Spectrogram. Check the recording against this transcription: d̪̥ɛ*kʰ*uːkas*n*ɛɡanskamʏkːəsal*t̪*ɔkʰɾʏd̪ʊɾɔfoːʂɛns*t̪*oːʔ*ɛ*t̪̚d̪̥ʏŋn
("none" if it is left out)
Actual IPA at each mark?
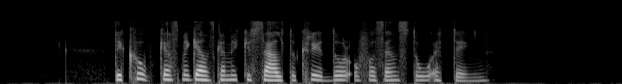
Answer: kʰ, m, t̪, t̪, ɛ

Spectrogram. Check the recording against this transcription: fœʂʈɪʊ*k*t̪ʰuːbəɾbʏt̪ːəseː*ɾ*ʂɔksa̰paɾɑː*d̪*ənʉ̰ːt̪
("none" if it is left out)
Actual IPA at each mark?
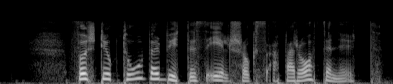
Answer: k, l, t̪

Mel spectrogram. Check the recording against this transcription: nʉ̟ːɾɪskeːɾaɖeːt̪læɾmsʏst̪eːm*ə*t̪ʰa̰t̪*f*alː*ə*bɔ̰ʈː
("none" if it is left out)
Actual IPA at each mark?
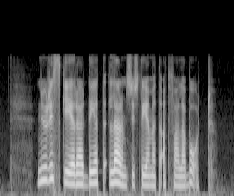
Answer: ə, f, a

